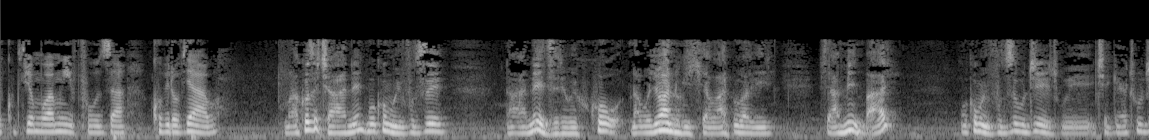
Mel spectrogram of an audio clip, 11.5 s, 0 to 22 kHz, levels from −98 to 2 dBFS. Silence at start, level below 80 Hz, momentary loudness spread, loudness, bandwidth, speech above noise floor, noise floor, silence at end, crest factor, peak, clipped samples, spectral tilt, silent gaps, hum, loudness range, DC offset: 0 s; -48 dBFS; 11 LU; -23 LUFS; 8 kHz; 25 dB; -48 dBFS; 0 s; 18 dB; -4 dBFS; under 0.1%; -6.5 dB/octave; none; none; 3 LU; under 0.1%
